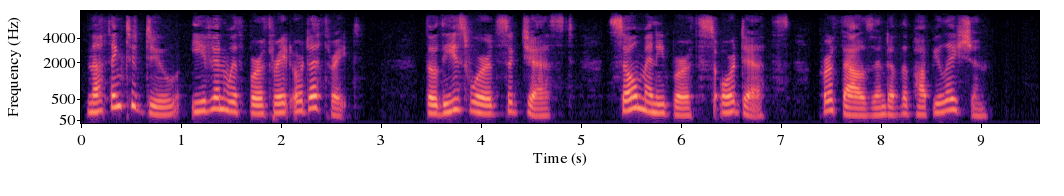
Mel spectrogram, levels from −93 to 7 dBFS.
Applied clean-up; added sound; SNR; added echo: none; none; none; none.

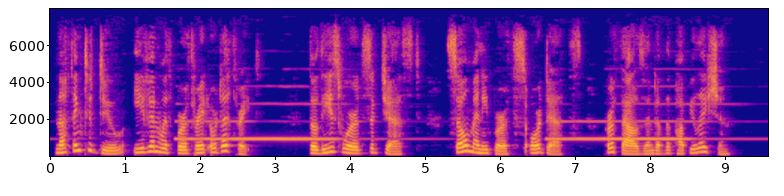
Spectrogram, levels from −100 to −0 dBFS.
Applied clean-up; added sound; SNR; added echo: classical method log-MMSE.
